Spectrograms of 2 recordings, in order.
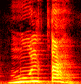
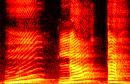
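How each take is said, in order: First: Said in the usual way. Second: मूलतः spelled out slowly as मू-ल-तः; slow syllable by syllable. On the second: Shown as a demonstration. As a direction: sound out मूलतः one syllable at a time. (मूलतः धीरे-धीरे अक्षर तोड़कर)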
